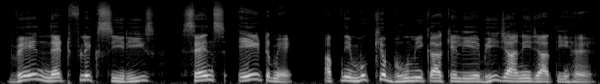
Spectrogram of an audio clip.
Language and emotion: Hindi, neutral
